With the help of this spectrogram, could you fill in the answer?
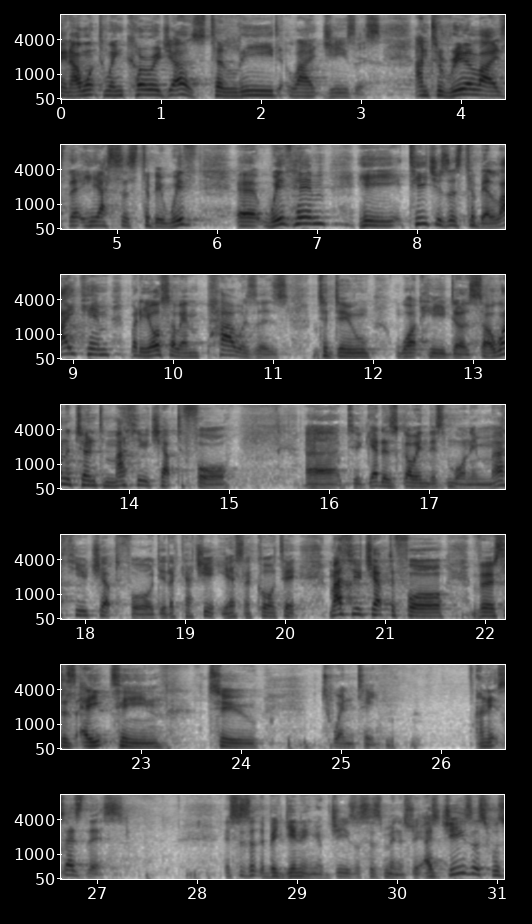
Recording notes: IKON Church. Recorded live at the Chesterfield Campus this is the message from the morning service.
